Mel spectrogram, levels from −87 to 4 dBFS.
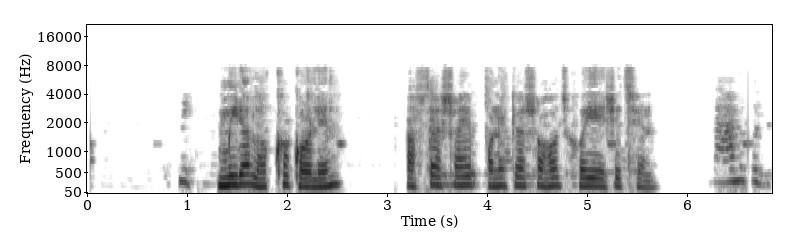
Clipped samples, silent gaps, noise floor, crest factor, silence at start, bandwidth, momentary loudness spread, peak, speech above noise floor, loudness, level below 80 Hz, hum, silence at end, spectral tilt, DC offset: under 0.1%; none; -80 dBFS; 16 dB; 0.95 s; 7.8 kHz; 21 LU; -2 dBFS; 64 dB; -17 LUFS; -56 dBFS; none; 0.1 s; -7 dB/octave; under 0.1%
